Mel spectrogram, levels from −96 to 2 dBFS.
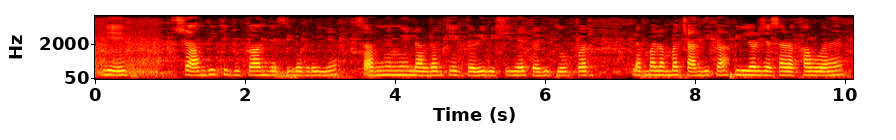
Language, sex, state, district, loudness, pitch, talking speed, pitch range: Hindi, female, Bihar, Lakhisarai, -30 LUFS, 190 Hz, 170 wpm, 185-200 Hz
